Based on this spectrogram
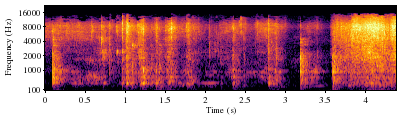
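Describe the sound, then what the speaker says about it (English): Utensil stirring and scraping the bottom of a pan of Jamaican fried curried chicken as it cooks, busy continuous scraping with soft sizzle underneath, close and steady, swelling louder near the end. "Stir often and scrape the bottom of that pan and get all of those lovely burnt bits off and get them mixed in."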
